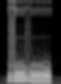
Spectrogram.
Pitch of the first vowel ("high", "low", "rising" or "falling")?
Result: high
